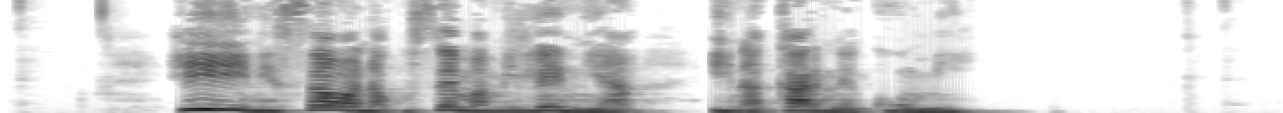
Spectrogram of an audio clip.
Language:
Swahili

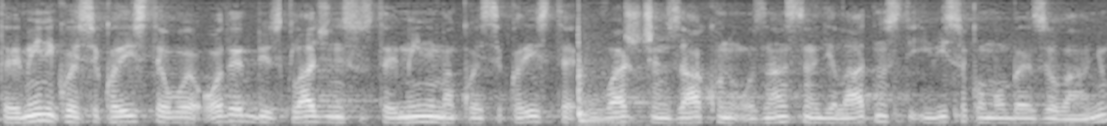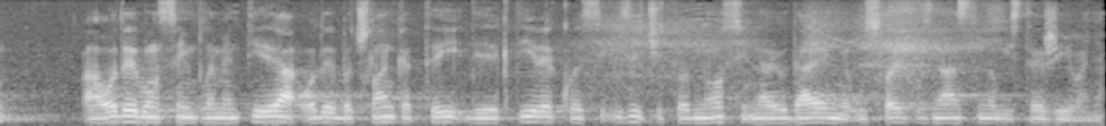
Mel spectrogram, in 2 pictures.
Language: Croatian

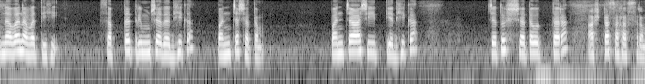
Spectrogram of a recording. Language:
Sanskrit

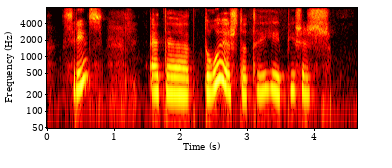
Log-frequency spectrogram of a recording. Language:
Russian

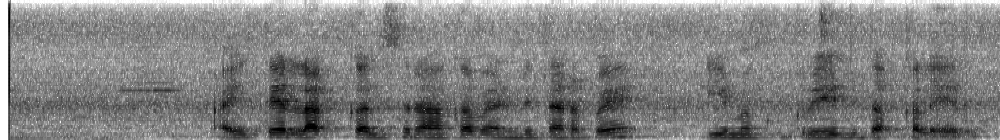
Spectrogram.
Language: Telugu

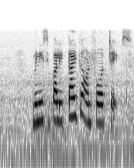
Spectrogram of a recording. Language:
Afrikaans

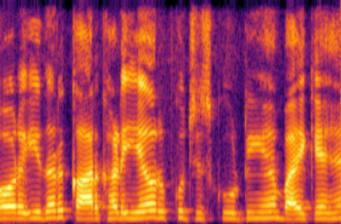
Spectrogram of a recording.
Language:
Hindi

